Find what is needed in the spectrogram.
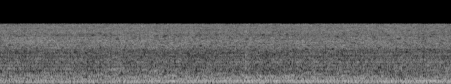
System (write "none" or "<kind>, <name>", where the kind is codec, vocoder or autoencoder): vocoder, Vocos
